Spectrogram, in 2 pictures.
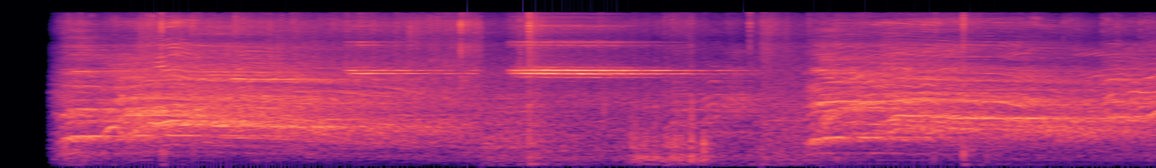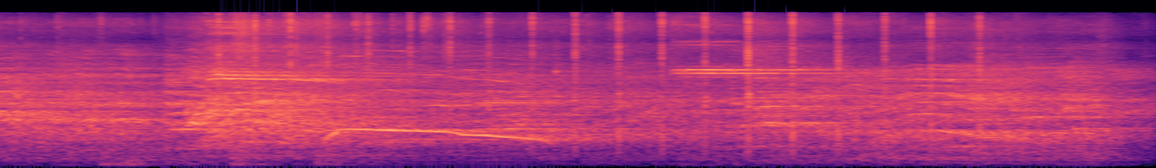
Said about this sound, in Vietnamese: Sân thi đấu tại Trung tâm Văn hóa Thể thao Người Cao Tuổi tỉnh Bắc Giang trở nên sôi động hơn sau mỗi lần đập bóng bởi tiếng reo hò và những tràng pháo tay của các cổ động viên đến cổ vũ cho đội của mình.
